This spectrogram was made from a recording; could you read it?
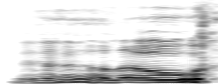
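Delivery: put-on groggy, half-asleep woman's voice. Retelling a woman's reply when woken from a drugged sleep, imitating groggy just-woken voice. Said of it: "being shaken out of a drug-induced sleep coma".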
